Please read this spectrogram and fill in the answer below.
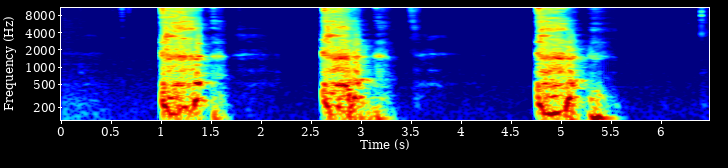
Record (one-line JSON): {"three_cough_length": "6.5 s", "three_cough_amplitude": 32768, "three_cough_signal_mean_std_ratio": 0.43, "survey_phase": "beta (2021-08-13 to 2022-03-07)", "age": "65+", "gender": "Male", "wearing_mask": "No", "symptom_none": true, "smoker_status": "Ex-smoker", "respiratory_condition_asthma": false, "respiratory_condition_other": false, "recruitment_source": "REACT", "submission_delay": "1 day", "covid_test_result": "Negative", "covid_test_method": "RT-qPCR"}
